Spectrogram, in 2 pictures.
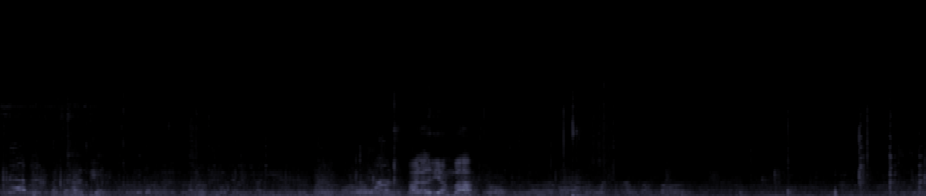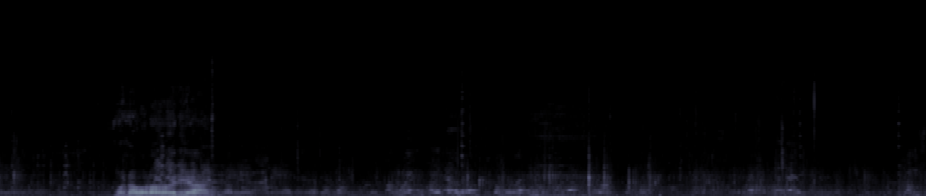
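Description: Young men talk nearby outdoors.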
